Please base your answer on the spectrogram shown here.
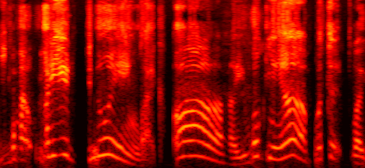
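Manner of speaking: very high, swooping pitch, angry, annoyed outburst. Retelling what she said after being woken by a scream, imitating an angry girlfriend. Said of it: "Kind of like very angry girlfriend kind of vibes".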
